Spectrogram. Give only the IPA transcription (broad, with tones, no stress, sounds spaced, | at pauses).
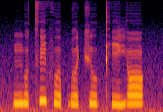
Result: ŋ u˨ t͡s ĩ˦ f ʊ˨ ɓ ʊ˨ t͡ʃ u˨ kʰ i˨ j ɔ˦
